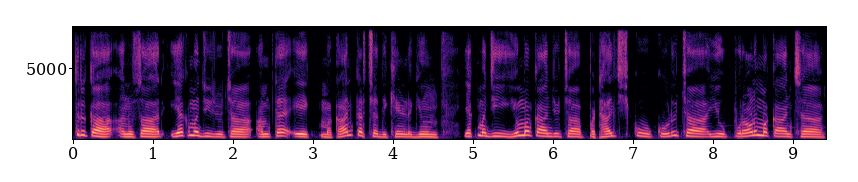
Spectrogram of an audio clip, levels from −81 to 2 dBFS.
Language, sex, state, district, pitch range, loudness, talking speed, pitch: Hindi, male, Uttarakhand, Uttarkashi, 180-230 Hz, -19 LUFS, 195 wpm, 195 Hz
